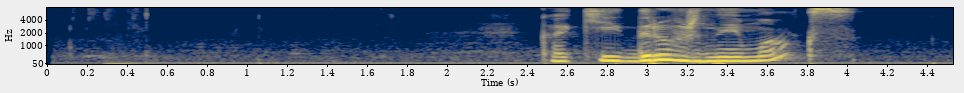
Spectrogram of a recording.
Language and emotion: Russian, positive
